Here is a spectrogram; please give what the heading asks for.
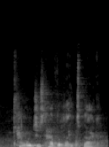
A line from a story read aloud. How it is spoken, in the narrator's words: I replied miserably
